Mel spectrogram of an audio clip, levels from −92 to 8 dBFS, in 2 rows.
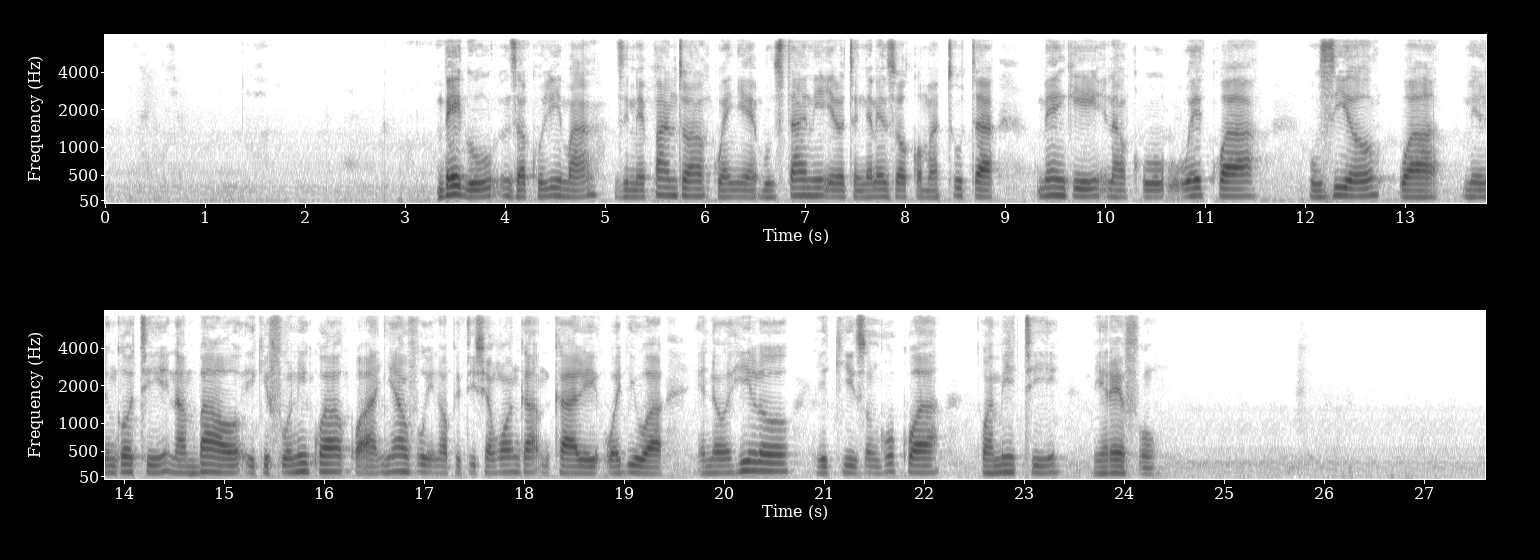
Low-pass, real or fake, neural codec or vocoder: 7.2 kHz; fake; codec, 16 kHz, 2 kbps, FunCodec, trained on LibriTTS, 25 frames a second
